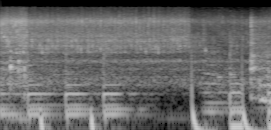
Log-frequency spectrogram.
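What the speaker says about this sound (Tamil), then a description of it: "எண்ணெய் சூடானதும் நம்ம அரைச்சி வச்சுருக்க இந்த வெங்காயம், பூண்டு, இஞ்சி, பச்சை மிளகாய் அரைச்சி வச்சுருக்க இந்த பேஸ்ட்டை நம்ம இதில் ஆட் பண்ணிக்கலாம்." A paste of onion, garlic, ginger and green chilli sizzles loudly in hot oil, with a spoon repeatedly scraping and stirring through it in a loose rhythm.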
